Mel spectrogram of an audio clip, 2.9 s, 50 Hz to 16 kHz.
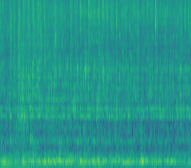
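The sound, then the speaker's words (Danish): Steady rush of 19 liters of water pouring into a large brewing pot, a continuous filling sound with a resonant low hum, fairly loud, with no talking. “Så skal vi have 19 liter vand op i gryden.”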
